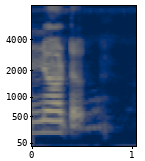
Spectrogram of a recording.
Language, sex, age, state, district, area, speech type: Malayalam, female, 60+, Kerala, Malappuram, rural, read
